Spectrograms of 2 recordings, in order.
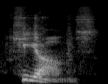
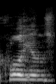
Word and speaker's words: quillons: Oh, the French pronunciation is quillons. I prefer quillions because I can pronounce it, and most people, at least in America, say it.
